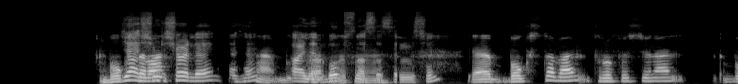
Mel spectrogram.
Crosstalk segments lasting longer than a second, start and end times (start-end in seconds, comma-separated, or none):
2.5-3.9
